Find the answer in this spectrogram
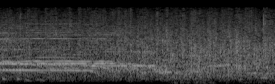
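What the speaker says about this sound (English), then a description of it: "Clap if you just don't like him." A daytime talk show studio audience breaks into steady, dense applause, a continuous wash of clapping that stays loud and even across the whole stretch with a faint tone running under the first half.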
